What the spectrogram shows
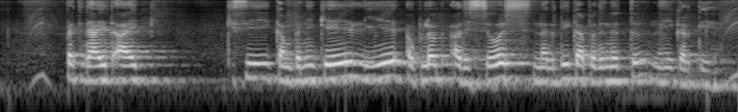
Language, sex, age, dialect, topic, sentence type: Hindi, male, 18-24, Kanauji Braj Bhasha, banking, statement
